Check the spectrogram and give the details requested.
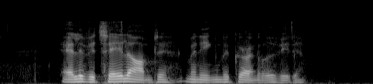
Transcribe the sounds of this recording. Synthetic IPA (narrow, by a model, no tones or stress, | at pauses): æləʋe̝t͡sʰɛːləɒ̽md̥e̝mene̝ŋn̩ʋe̝ɡ̥ɶːɐnɔ̽ːð̞̩ˠʋe̝d̥e̝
